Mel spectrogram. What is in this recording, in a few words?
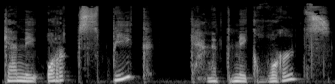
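Hello, Khajiit female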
